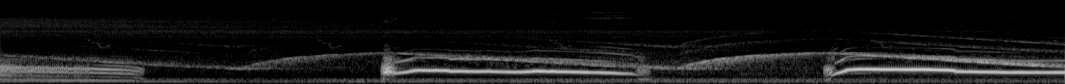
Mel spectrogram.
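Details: Cody, a West Highland Terrier dog, howls at a fire truck passing with its siren on: sustained, wavering mid-pitched howls held for a few seconds, interleaved with the siren's loud rising and falling sweeps.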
